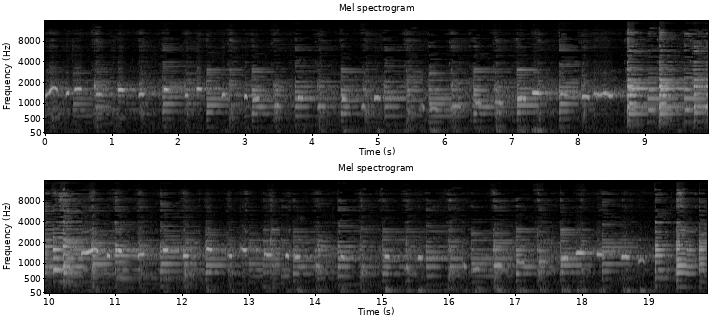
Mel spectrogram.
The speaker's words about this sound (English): Anybody know how to whistle?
